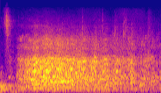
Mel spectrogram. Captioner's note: audience laughing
